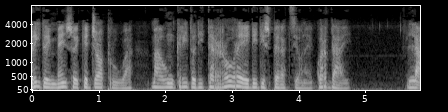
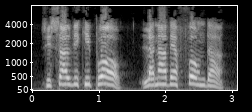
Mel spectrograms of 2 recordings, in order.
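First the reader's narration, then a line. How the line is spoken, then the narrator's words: Captain's alarmed shout. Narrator (Italian): Era il nostro capitano a gettare quel grido d'allarme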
